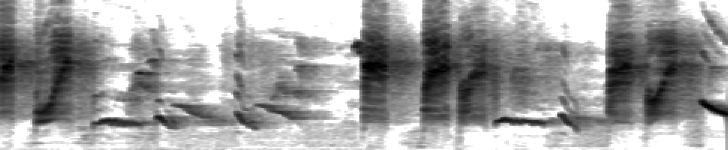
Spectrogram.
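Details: Oriental white-eye, known locally as kapas tembak, a cage bird raised from a wild-caught bird. It gives a busy high song of thin chirps, sharp descending slurs and short whistled notes, with gaps between bursts.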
